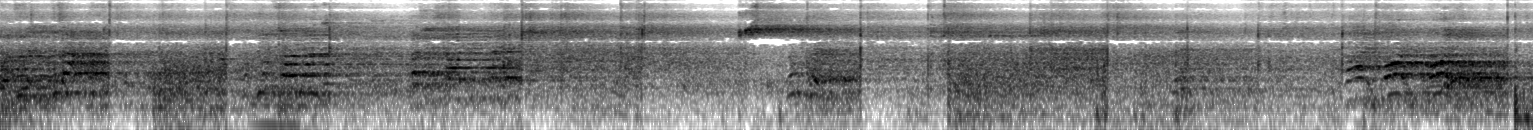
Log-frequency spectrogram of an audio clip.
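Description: Skates roll and scrape across an echoing hall floor.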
